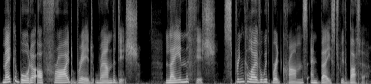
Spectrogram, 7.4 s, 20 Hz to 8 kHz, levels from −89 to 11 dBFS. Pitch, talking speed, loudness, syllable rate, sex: 185 Hz, 180 wpm, -19 LUFS, 4.1 syllables/s, female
